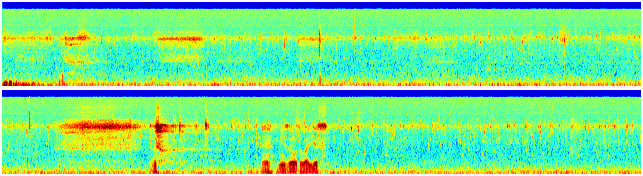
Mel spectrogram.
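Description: Wind rumbles softly outdoors.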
